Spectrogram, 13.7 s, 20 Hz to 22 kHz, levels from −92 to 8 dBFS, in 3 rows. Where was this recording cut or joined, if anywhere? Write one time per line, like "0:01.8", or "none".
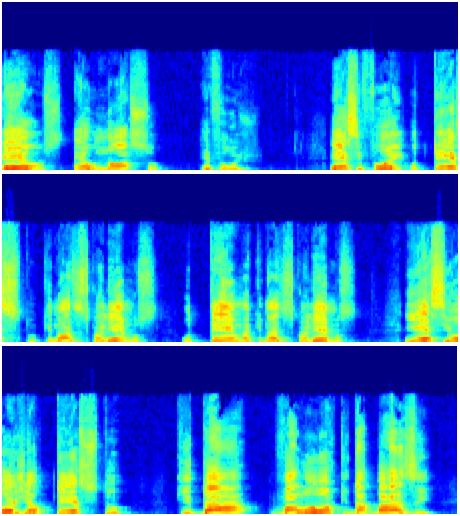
none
